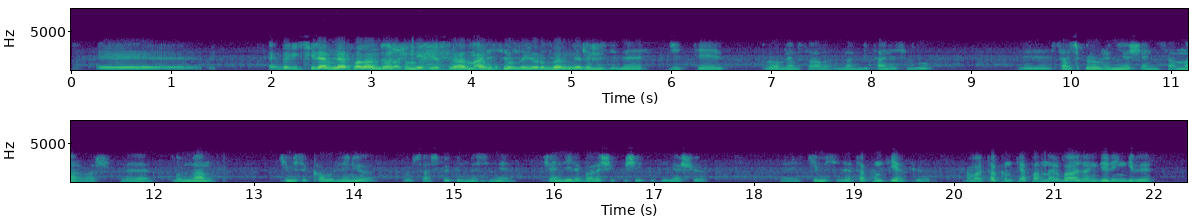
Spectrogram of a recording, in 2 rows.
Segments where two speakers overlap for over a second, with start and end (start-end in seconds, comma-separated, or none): 3.0-5.3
